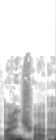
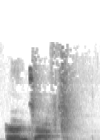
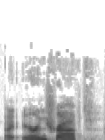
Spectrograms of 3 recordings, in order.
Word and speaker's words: Ehrensaft: The particular clinician quoted in this piece, Diane, is it Eintraft? How do you pronounce her name? – Ehrensaft. – So Diane Ehrensaft, Ehrensaft? – Ehrensaft. – Ehrensaft. Okay. Diane Ehrensaft.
